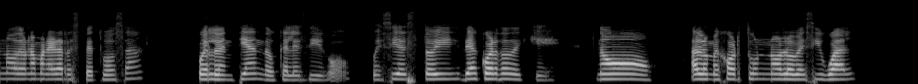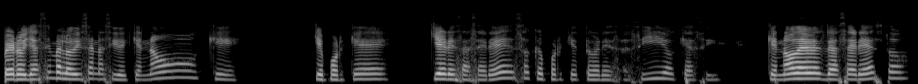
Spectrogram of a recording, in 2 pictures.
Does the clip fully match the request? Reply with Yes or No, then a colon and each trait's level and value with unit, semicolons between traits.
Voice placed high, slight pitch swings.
Yes: high, 240 Hz; narrow, 2.0 semitones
